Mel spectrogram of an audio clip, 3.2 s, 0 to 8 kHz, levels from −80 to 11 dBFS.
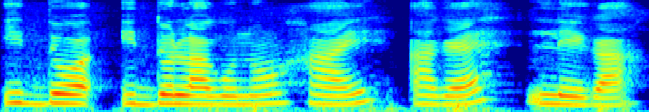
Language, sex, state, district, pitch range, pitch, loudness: Chakma, female, Tripura, Unakoti, 225-245 Hz, 235 Hz, -16 LUFS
